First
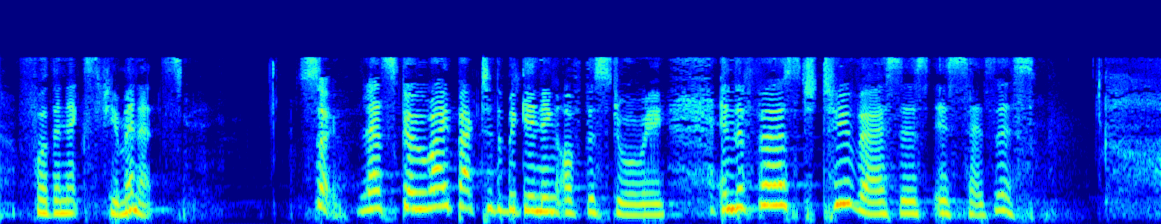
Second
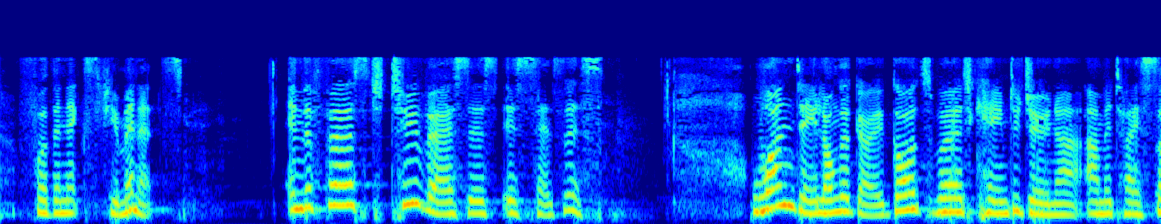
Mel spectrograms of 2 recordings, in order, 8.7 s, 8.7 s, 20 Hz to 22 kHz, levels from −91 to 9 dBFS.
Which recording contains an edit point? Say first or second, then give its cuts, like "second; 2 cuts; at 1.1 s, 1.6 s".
second; 1 cut; at 2.1 s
